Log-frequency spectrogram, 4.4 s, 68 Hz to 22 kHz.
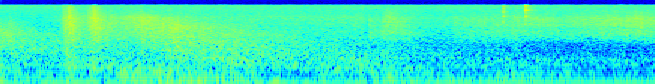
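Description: Heavy naval guns boom in Ultimate Admiral Dreadnoughts as the cruiser Kako fires from her stern turret at a transport in 1942 waters, a dense, continuous low rumble of distant salvos with no talk.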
